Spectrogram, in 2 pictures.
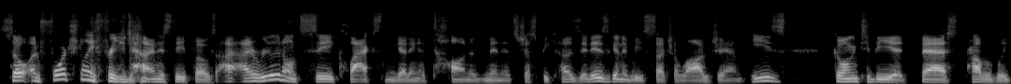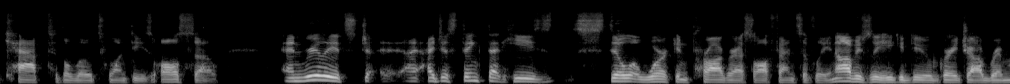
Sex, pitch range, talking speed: male, 100-130 Hz, 185 wpm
